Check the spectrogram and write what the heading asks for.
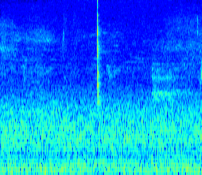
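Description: Quiet outdoor background hiss with a single short, sharp click about a second in.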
